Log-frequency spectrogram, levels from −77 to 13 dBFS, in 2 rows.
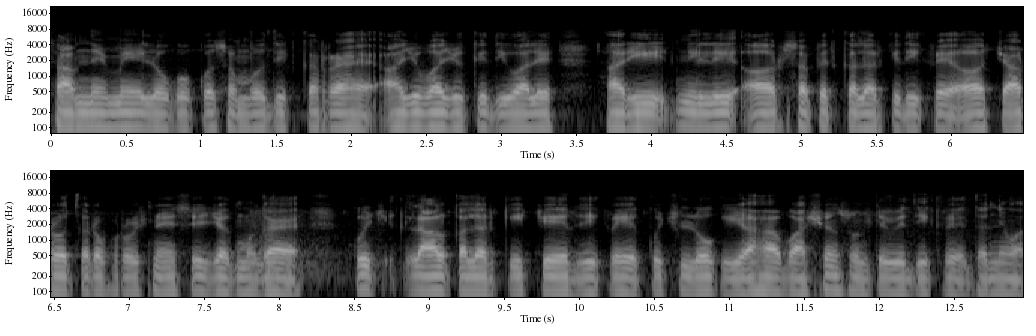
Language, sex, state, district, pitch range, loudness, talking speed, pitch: Marwari, male, Rajasthan, Nagaur, 95-100 Hz, -28 LUFS, 215 wpm, 95 Hz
